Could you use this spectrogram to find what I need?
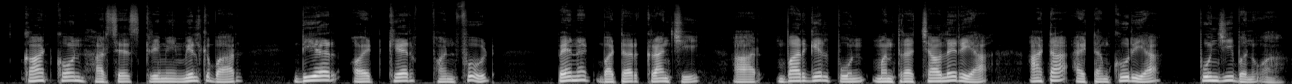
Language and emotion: Santali, neutral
